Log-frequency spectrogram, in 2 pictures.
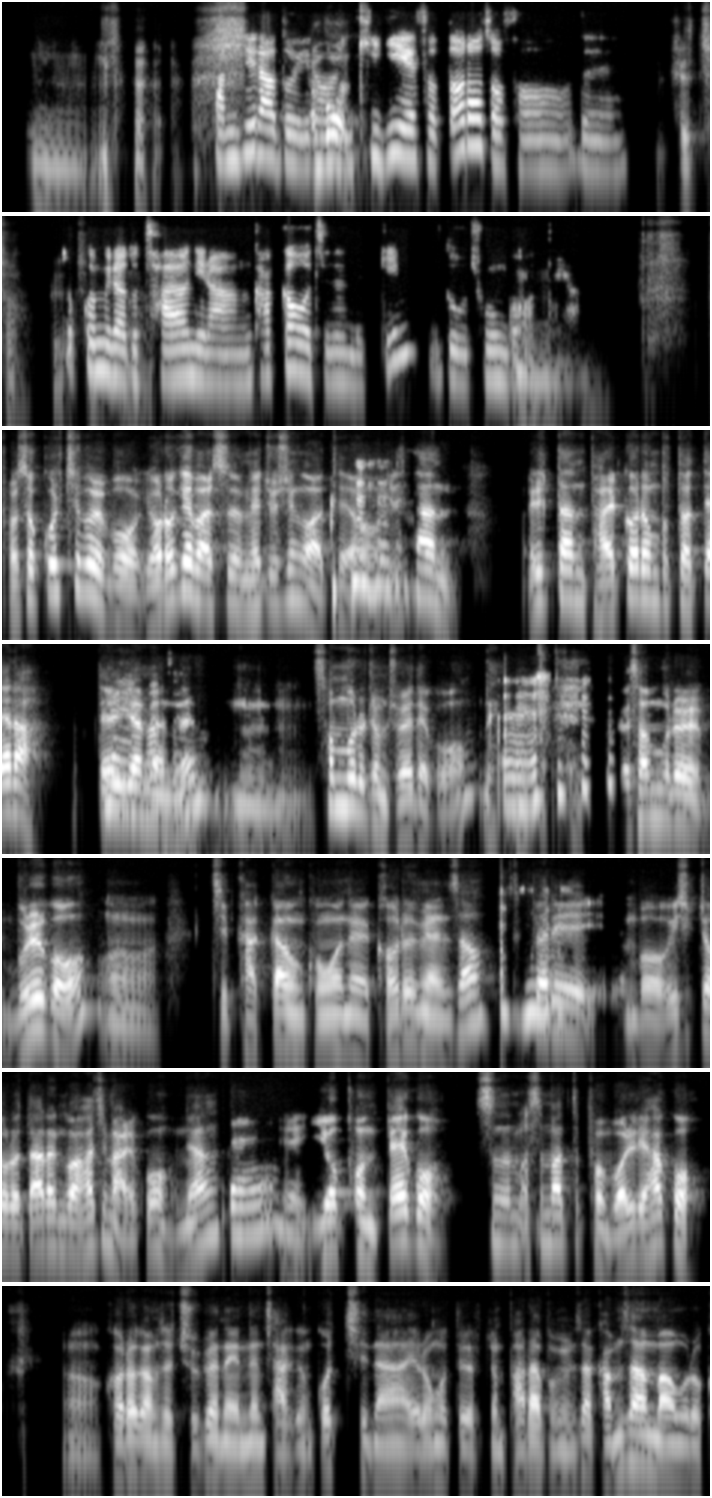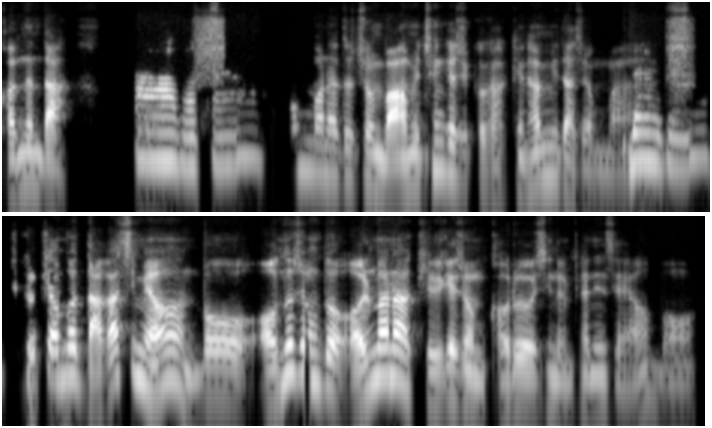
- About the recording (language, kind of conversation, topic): Korean, podcast, 도심 속 작은 공원에서 마음챙김을 하려면 어떻게 하면 좋을까요?
- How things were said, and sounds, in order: laugh; other background noise; tapping; laugh; laughing while speaking: "네"; chuckle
